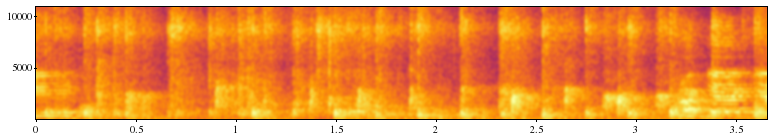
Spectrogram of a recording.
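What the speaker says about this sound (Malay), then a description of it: "tepuk tangan untuk diri sendiri" Students in a classroom lesson give themselves a short round of applause, a run of quick sharp claps with a teacher's voice over the top.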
